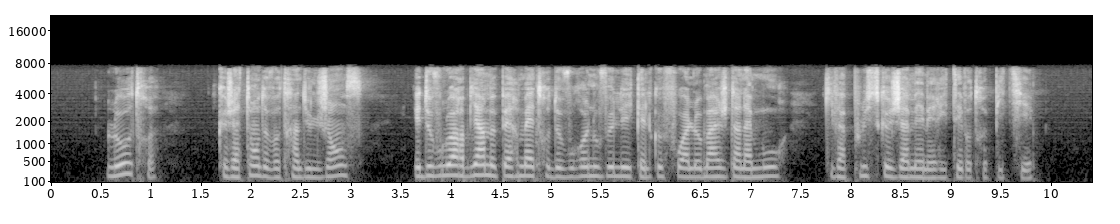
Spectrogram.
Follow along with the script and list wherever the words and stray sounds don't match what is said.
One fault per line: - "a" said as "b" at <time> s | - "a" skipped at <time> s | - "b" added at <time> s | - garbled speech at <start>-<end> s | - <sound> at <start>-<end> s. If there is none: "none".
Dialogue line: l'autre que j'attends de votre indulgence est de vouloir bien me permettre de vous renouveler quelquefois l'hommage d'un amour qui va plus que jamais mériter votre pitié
none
